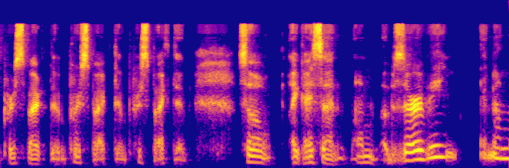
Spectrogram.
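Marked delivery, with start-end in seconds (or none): 0.0-1.9 repeated word fading away into a whisper. Pretend. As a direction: let each repeat die softer until it is breathed.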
